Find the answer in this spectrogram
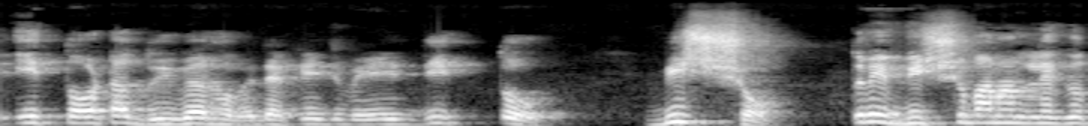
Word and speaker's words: বিশ্ব: তহলে এই তটা দুইবার হবে দেখত বিশ্ব তুমি বিশ্ব বানান লেখো তো এইযে বিশ্ব লিখতে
